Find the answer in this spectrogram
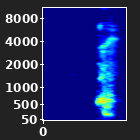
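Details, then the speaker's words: Person with hiccups while recording a movie-trailer reaction: a single abrupt, short voiced hiccup after silence. "Hiccup ரியாக்ஷன்ங்க hiccups வந்துருச்சு என்னால இங்க பாட்ட முடியல"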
